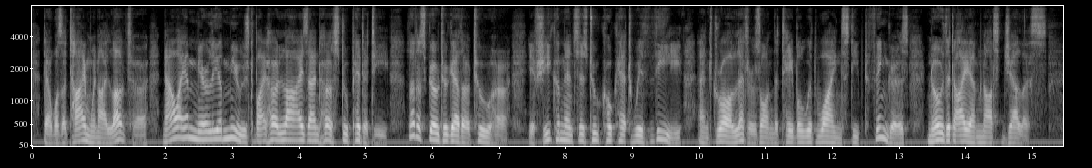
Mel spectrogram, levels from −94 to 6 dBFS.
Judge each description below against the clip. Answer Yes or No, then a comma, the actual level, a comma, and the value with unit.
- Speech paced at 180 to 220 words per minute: Yes, average, 185 wpm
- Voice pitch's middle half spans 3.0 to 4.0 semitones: No, average, 5.1 semitones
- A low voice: Yes, low, 130 Hz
